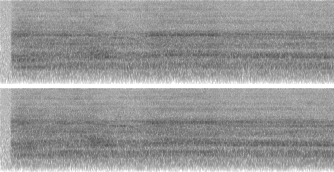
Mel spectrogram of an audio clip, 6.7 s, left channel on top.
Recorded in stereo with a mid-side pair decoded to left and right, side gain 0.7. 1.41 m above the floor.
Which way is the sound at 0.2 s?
30° right.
